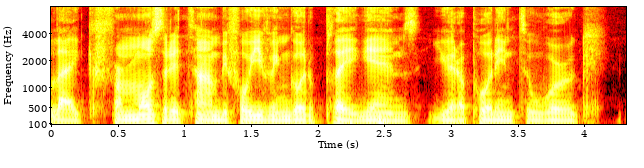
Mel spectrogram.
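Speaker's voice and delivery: ordinary delivery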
